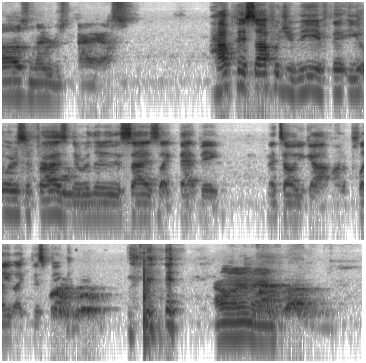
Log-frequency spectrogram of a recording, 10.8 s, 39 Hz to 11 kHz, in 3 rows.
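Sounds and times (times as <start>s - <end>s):
speech: 0.0s - 1.4s, 2.1s - 10.2s
dog barking and whining: 4.2s - 4.5s, 7.7s - 8.4s, 9.8s - 10.6s.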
